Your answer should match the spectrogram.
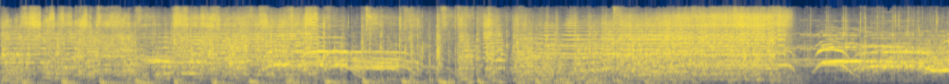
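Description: College marching band playing the closing bars of its show: sousaphones and brass sustaining chords over steady drumline hits, with the drums cutting off about twelve seconds in. A crowd cheers and whoops over the final bars and after the cutoff.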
